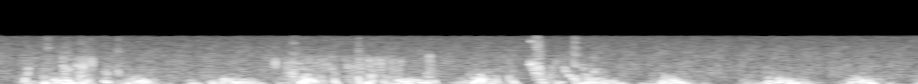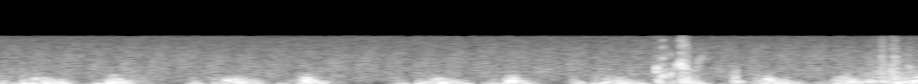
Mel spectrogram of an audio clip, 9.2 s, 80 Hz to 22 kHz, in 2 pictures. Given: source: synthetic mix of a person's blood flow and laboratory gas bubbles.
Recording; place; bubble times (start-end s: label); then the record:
Doppler ultrasound of blood flow; precordium
0.09-0.62 s: bubbles
1.35-2.03 s: bubbles
2.11-2.18 s: bubbles
2.29-3.05 s: bubbles
7.83-8.12 s: bubbles
8.21-8.31 s: bubbles
8.83-9.19 s: bubbles
From the record:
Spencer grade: 2 (many but less than half of the cardiac periods contain bubble signals, singularly or in groups); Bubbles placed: anywhere in the cardiac cycle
